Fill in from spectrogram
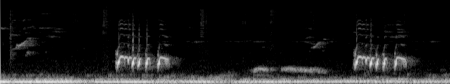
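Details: Local zebra dove, a prospect for song contests, delivering fast tight phrases: two rattling bursts of quick, bright cooing notes separated by a soft wavering coo, against a constant low mechanical hum.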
